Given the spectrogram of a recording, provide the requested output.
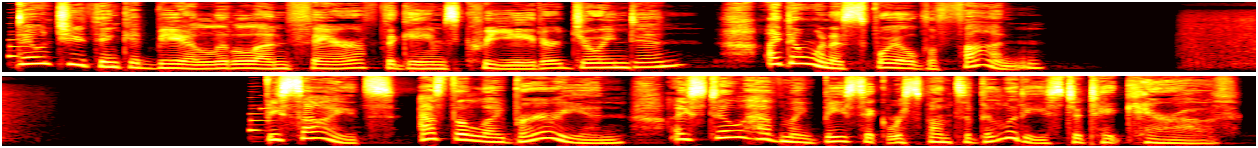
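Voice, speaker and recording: A woman voicing a poised, indulgent librarian in a video game, velvety, articulate and gently teasing. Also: fairly low pitch, sing-song, moderate pace, a little hiss or hum.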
